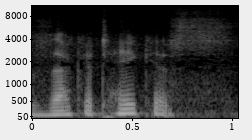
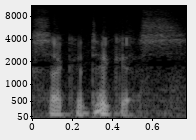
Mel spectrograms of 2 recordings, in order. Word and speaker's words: Zacatecas: in mexico called the zacatecas zuckertechus ah which when the mad stutterer pronounced it it sounded like succoticus but is there a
